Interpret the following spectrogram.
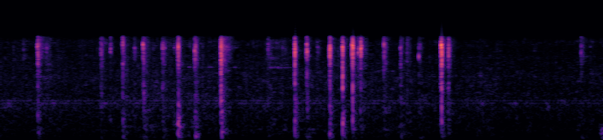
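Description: Typing on a computer keyboard: irregular key clicks in quick runs, stopping about a second and a half before the end.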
